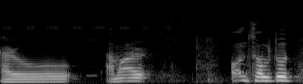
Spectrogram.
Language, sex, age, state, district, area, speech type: Assamese, male, 18-30, Assam, Golaghat, rural, spontaneous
